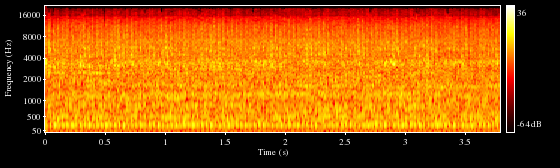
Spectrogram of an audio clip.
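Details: 2006 Toyota Corolla 16-valve petrol idling with a steady, fairly regular light ticking, about three to four ticks a second; sound changes with throttle; owner suspects belt (recently replaced), intake manifold or exhaust; not confirmed.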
